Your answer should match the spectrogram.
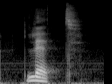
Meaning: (adjective) 1. light; of low weight 2. light, lean, low-fat; containing only small amounts of fat
- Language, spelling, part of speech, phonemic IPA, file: Swedish, lätt, adjective / adverb, /lɛt/, Sv-lätt.ogg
